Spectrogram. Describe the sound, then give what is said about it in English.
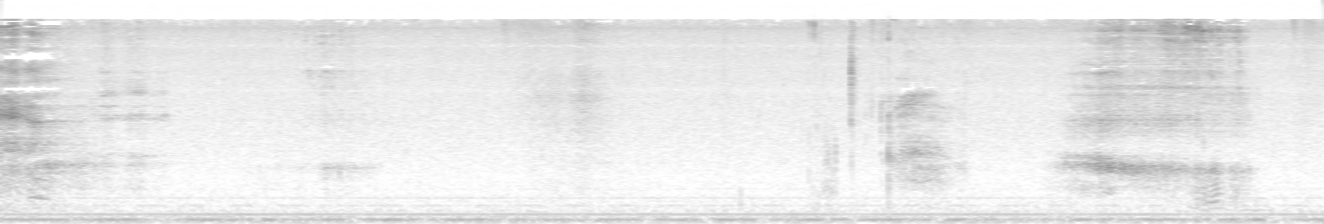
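A few soft sips from a drink, with breathy slurping inhales in short bursts and quiet pauses between them, over a steady low hum. No one speaks. “Gonna take another sip while I try not to cry.”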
